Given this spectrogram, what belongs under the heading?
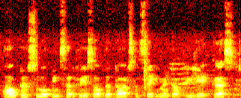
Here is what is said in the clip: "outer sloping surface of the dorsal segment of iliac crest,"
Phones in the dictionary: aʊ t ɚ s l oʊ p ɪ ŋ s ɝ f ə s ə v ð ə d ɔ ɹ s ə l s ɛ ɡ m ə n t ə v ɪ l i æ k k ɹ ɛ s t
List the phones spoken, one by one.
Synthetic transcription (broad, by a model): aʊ t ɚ s l oʊ p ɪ ŋ s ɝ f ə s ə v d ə d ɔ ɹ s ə n s ɛ ɡ m ə n t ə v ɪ l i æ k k ɹ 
